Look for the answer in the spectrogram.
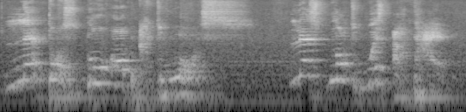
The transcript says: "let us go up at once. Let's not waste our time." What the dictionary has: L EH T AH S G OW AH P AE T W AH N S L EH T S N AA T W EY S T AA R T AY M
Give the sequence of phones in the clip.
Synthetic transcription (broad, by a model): L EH T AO S G OW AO P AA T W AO S L EH T S N AA T W EY S T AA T AY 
